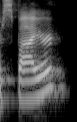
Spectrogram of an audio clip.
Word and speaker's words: Speyer: But first playing for Speyer, is that right? Yeah, perfect. I won't try and say the rest of the name, but I know where it is. Yeah, right. Yeah. Right. Playing for Speyer in the Pro B League.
